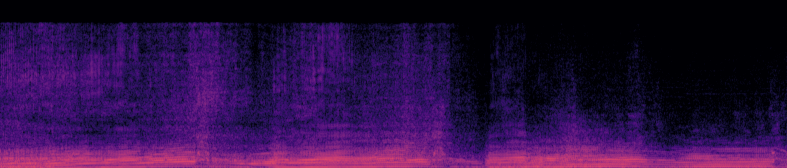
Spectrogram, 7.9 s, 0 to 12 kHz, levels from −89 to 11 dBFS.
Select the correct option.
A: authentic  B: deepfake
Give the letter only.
A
